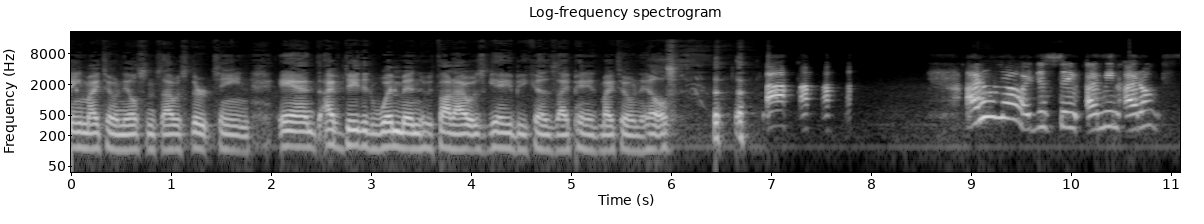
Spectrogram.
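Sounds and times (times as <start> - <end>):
person laughing: 6.0 - 7.8
soft in-breath: 8.5 - 9.0.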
